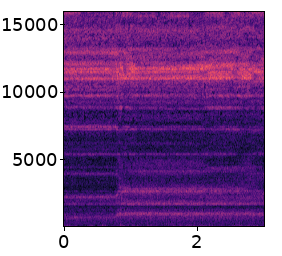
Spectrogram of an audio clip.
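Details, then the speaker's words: 2009 Mini Cooper S, turbo removed, leak-down test on the misfiring cylinder: steady hiss of compressed air escaping on the exhaust side, none at intake, a leaking exhaust valve; cylinder head to be removed. "Well, this is what we thought it was gonna be, so it's a leak in exhaust valves. So we're gonna take the head off."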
